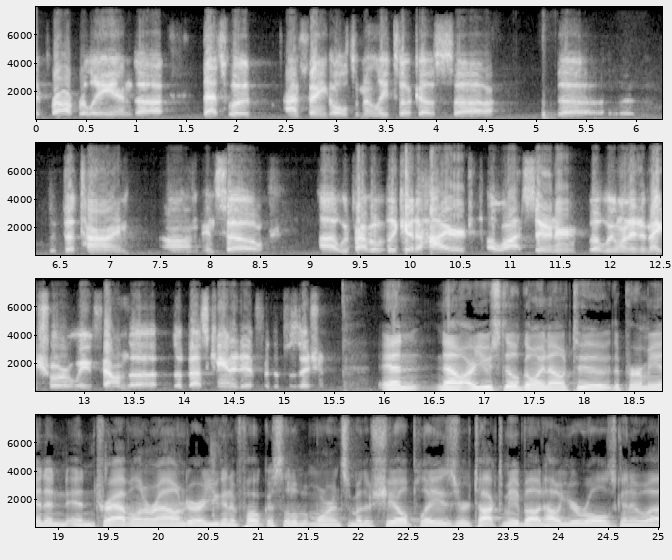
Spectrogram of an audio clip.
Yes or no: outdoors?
no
